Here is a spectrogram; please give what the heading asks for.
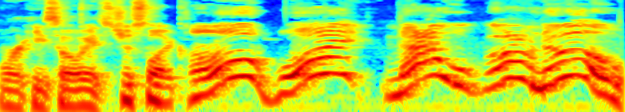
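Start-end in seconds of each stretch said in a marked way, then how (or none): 1.0-3.1 goofy sing-song, very high, very slow, drawn out. Describing the doofy game character Ethan's reactions, Gomer Pyle voice. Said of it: "He's got like a Gomer Pyle voice".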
